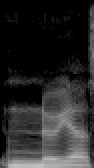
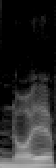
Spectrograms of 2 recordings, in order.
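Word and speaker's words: Nøia: Altså, det vil sige Nøja, som jeg udtalte Nøja, fordi man kan ikke lave Ø på Instagram, så I hedder N-O-I-A på Insta, men det staves jo N-Ø-I-A.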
